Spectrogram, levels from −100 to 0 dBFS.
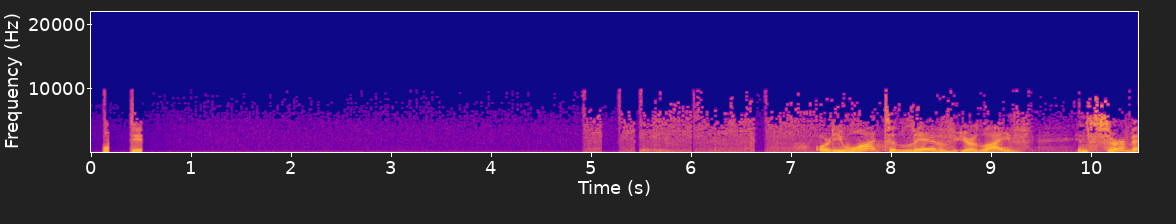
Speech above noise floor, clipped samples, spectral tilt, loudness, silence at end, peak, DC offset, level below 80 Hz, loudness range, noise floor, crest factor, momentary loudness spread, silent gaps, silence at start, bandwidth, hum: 47 dB; under 0.1%; -5 dB/octave; -20 LUFS; 0 s; -2 dBFS; under 0.1%; -68 dBFS; 22 LU; -65 dBFS; 20 dB; 21 LU; none; 0.1 s; 10 kHz; 60 Hz at -60 dBFS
